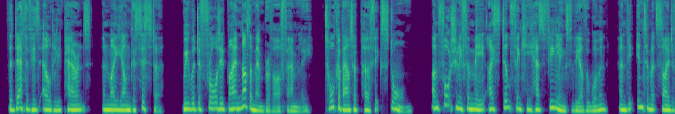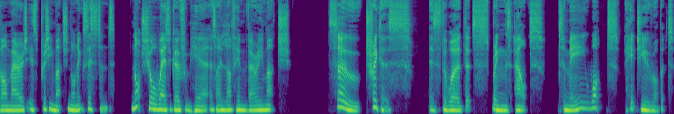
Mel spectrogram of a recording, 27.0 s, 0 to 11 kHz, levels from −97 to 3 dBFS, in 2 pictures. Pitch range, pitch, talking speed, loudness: 120-155 Hz, 135 Hz, 170 wpm, -19 LUFS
